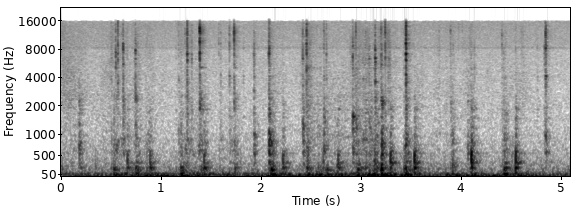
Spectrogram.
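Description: Rapid two-handed fingertip presses on the keys of a grey plastic stenotype machine, with paper lying idle nearby. A steady stream of quick, dry clicks and taps overlaps with a low thud around 200 Hz and faint bright ticks on top. Each press dies away almost instantly.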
